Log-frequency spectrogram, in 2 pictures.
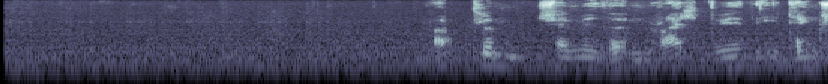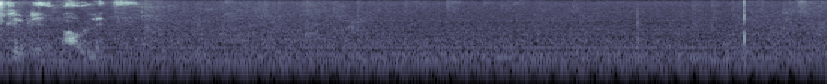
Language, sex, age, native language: Icelandic, male, 50-59, Icelandic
